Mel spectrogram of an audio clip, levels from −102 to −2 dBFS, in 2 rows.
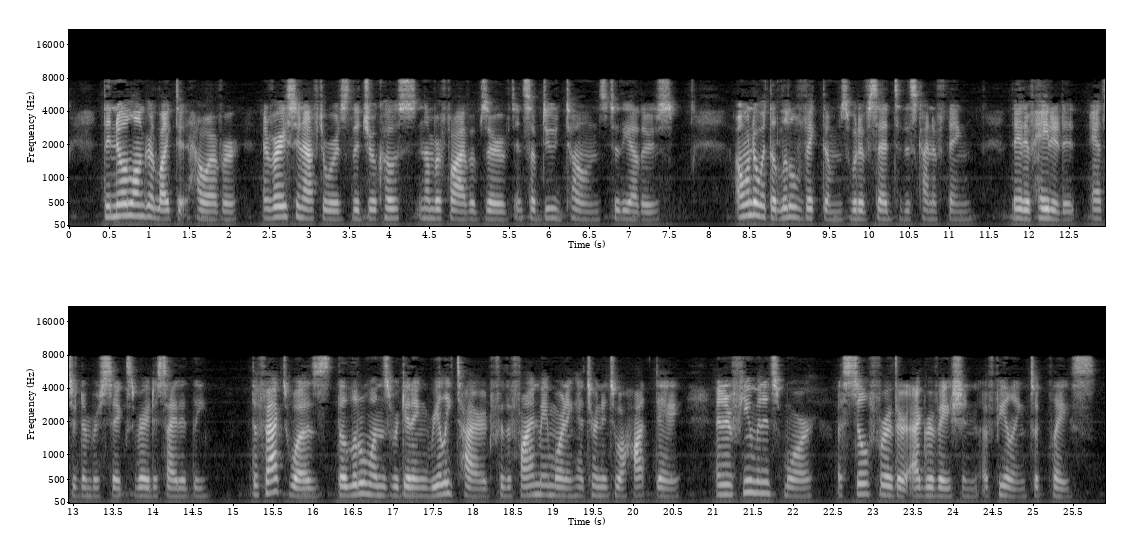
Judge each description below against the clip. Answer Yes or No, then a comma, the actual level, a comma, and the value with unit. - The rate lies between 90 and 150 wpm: No, average, 185 wpm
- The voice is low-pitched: No, medium, 175 Hz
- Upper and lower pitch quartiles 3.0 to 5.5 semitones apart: No, narrow, 2.4 semitones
